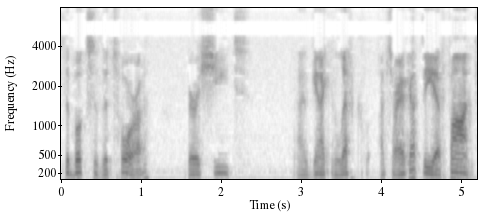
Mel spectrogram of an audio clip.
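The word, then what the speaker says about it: בראשית: This is Bereshit. So I left click. It tells me here how to pronounce it. Bereshit.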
